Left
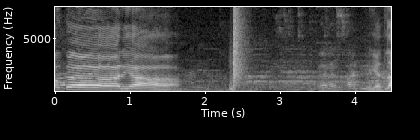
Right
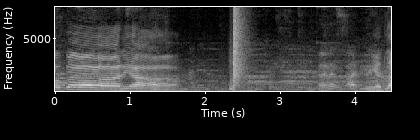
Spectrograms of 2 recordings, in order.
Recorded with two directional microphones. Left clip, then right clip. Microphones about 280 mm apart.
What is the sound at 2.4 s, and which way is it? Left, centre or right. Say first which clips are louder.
Whip: even; centre.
